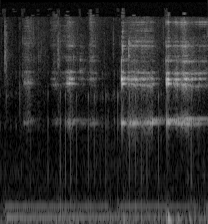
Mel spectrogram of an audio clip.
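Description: A water bottle clinks a couple of times with bright, ringing glassy taps over a low steady hum, the sharpest knock landing near the end.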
